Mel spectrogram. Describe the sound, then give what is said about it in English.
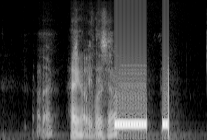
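A brief bit of voice gives way to a steady electronic telephone tone, then a second short beep, like a call being dialed and ringing through, fairly loud. “Who are you calling?”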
